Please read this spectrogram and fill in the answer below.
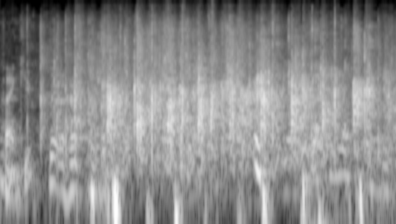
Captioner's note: audience clapping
